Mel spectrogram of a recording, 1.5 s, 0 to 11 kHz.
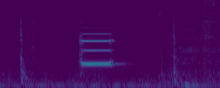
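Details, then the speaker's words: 2006 Mercedes B-Class (W245) with newly retrofitted rear parking sensors, reverse engaged with engine off: a single clean quarter-second beep as a person is detected. The sensor works normally and beeps continuously when closer. "and as I approach the car the alarm is beeping so you can hear that and that would be at a point where it beeps continuo"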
